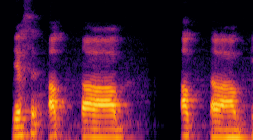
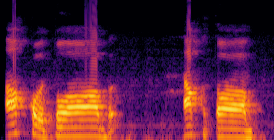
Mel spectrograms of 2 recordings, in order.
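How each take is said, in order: First: Said in the usual way. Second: अक्ताब with a bouncing echo on the k; slow, let the k in अक्ताब rebound; qalqala bounce. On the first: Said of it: "अब इसके दो तरीके हैं". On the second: Shown as a demonstration. Teacher shows students the bouncing qalqala. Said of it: "तो अक्को ये कलकला है".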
